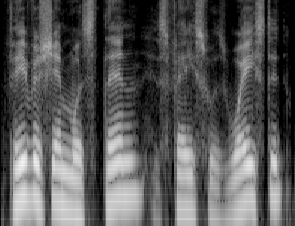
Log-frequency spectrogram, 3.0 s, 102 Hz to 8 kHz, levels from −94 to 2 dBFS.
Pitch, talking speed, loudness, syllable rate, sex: 145 Hz, 140 wpm, -18 LUFS, 3.8 syllables/s, male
